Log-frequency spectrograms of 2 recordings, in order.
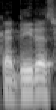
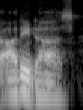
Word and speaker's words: Adidas: it's easy to pronounce, no controversy like Adidas or Adidas. Or Yeezy. Which is it? I think the Germans always say it's Adidas, but I don't speak German.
